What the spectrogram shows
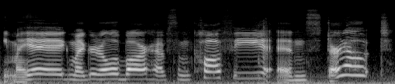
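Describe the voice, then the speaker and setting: A woman's voice: on the high side, expressive, unhurried, rough recording. A young woman talking as a vlogger in a casual, rambling check-in to the camera from inside a car. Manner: informal, rambling vlogger talk. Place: inside a car while driving. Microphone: camera set down in the car. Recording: loud car and road noise.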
